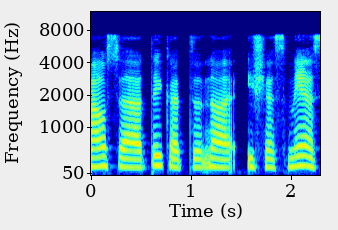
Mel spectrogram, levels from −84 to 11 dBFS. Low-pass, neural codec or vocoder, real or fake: 7.2 kHz; codec, 16 kHz, 1.1 kbps, Voila-Tokenizer; fake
